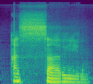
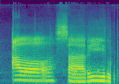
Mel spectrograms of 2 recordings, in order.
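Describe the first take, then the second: First: As-sariru with the l merged into a doubled s; assimilated lam. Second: Al-sariru with the l sounded before s, the mistaken way; wrong reading. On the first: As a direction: hold the s in As-sariru, no l. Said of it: "dikasih tasdid". (As-sariru, lam dilebur ke sin) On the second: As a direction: say al-sariru keeping the l. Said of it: "Kalau ini nggak dikasih, nanti bacanya". (bacaan salah al-sariru, lam dibaca jelas) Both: Shown as a demonstration.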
